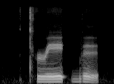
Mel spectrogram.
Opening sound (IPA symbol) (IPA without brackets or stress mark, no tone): tʰ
